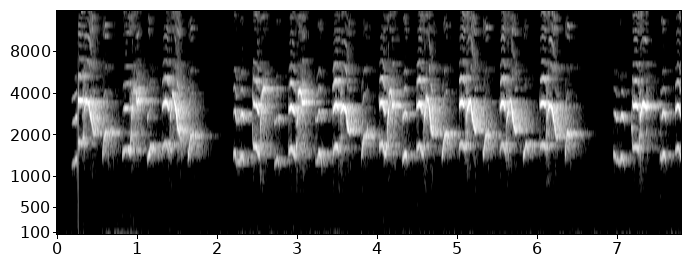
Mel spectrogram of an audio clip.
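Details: Male cockatiel singing: harsh, squawky chirps that slide downward in pitch, grouped in rapid runs of three or four with brief gaps between groups.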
